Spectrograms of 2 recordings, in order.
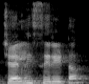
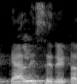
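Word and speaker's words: Chelicerata: चैलिसेरेटा, कुछ किताबों में या कुछ लोग प्रोनंसिएशन में से कैलिसेरेटा भी बोल देते हैं, सिर्फ उच्चारण का अंतर है और कोई खास अंतर नहीं है।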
